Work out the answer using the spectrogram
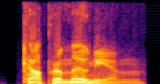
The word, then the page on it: cuprammonium: British English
